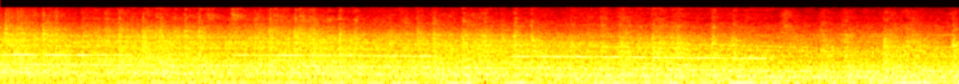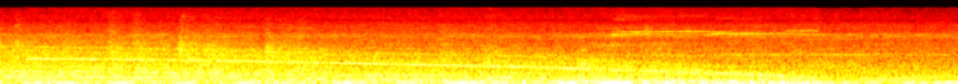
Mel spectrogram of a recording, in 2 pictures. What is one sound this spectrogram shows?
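A subway train's electric motors whine, falling in pitch as the train slows to a stop.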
